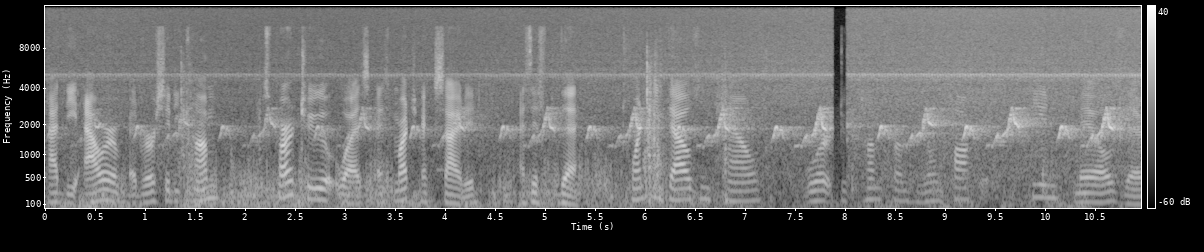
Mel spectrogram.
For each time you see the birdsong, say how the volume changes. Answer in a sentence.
You can hear the birdsong from 0.0 to 10.9 s, getting louder.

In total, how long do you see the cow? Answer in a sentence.
The cow can't be heard in this clip.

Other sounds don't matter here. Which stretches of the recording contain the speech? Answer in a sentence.
You can hear the speech from 0.0 to 10.9 s.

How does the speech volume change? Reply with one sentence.
The loudness of the speech goes down.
